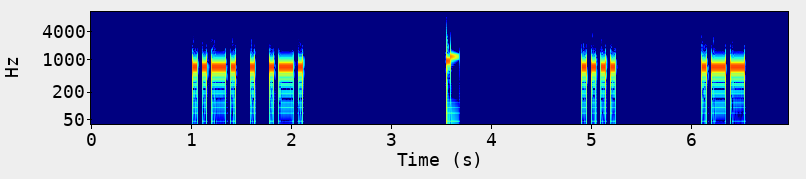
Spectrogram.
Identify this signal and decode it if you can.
Morse code, heard as a keyed tone, about 25 wpm, spaced as for 15 wpm, 700 Hz. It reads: FER HW
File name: Top 20 QSO Elements - 6x Character Spacing - 25wpm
